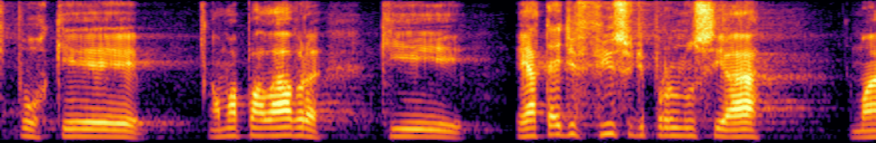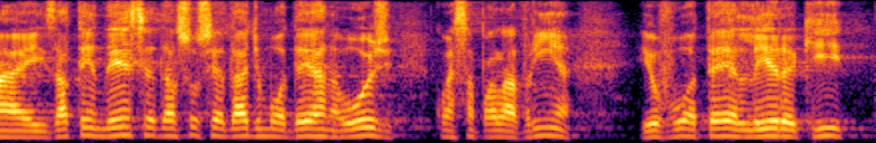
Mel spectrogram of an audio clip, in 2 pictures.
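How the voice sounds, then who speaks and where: A Brazilian man, a church elder, preaching a sermon in an earnest, halting way with frequent filler pauses. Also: a little high. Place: church sanctuary. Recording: long reverb of a church hall.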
